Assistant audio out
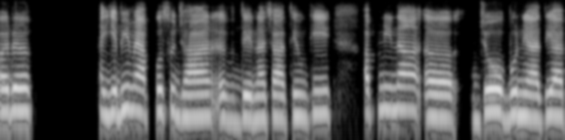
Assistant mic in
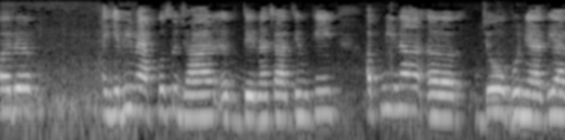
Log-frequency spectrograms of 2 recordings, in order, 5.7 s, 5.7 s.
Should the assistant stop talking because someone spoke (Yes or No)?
No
